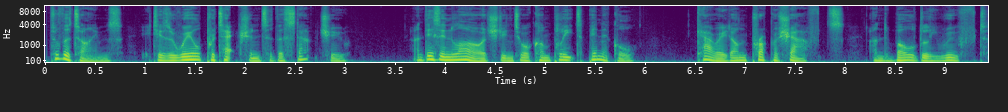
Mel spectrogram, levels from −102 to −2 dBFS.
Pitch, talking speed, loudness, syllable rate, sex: 115 Hz, 160 wpm, -21 LUFS, 5.3 syllables/s, male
